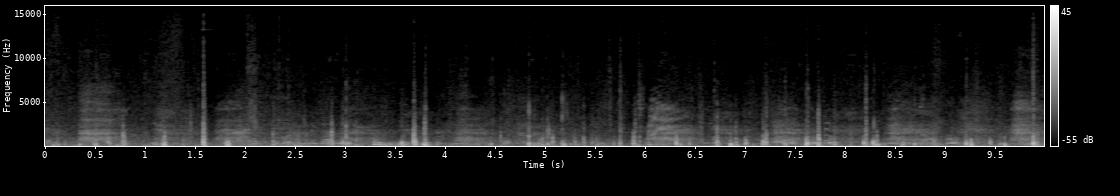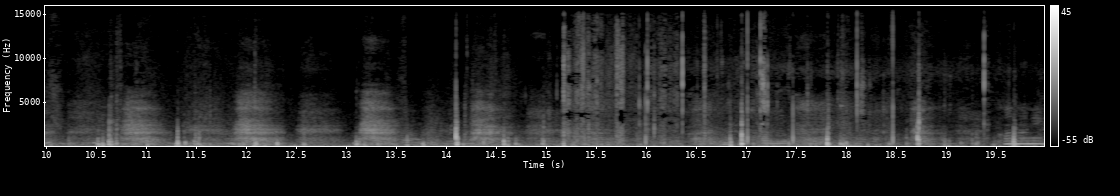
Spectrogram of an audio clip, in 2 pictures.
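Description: Footsteps scuff and tap on stone steps.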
